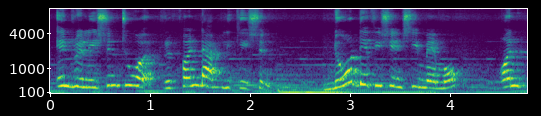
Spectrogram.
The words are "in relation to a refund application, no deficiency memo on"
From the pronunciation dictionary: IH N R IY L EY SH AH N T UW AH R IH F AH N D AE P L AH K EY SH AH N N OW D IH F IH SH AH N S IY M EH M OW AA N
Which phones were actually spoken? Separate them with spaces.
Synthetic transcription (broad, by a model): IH N R IY L EY SH AH N T UW AH R IH F AH N D AE P L AH K EY SH AH N N OW D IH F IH SH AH N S IY M EH M OW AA N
